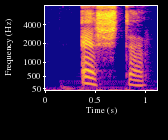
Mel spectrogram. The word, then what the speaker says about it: esta: ending and I get the word ashta esta casa casa ashtakazam so how do we spell it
